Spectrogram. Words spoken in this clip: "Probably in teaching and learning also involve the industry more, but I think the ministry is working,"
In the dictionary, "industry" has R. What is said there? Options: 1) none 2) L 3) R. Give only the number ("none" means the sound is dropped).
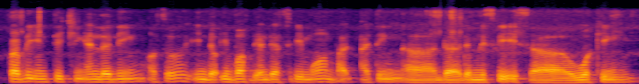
1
